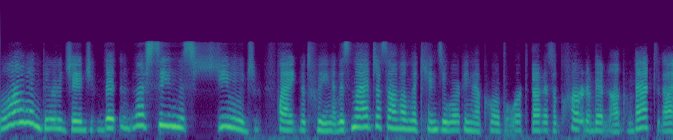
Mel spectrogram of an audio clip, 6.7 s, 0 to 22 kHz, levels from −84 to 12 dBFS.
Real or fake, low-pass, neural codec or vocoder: fake; 7.2 kHz; codec, 16 kHz, 0.5 kbps, FreqCodec, smaller model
